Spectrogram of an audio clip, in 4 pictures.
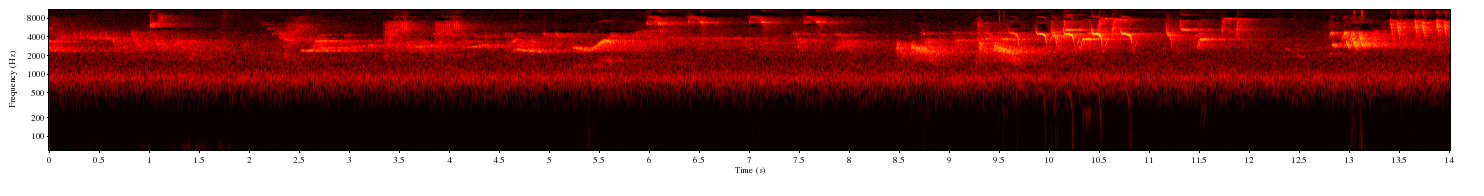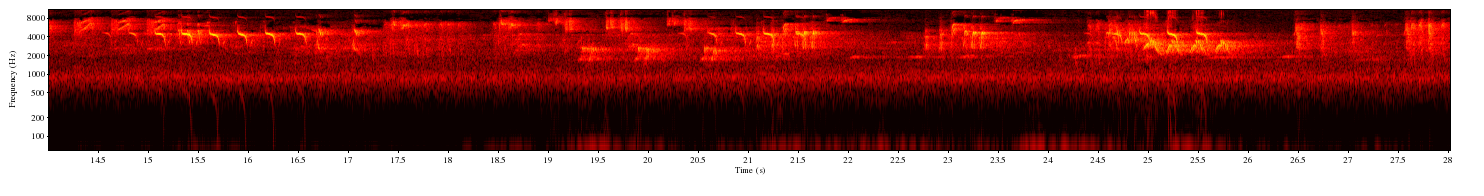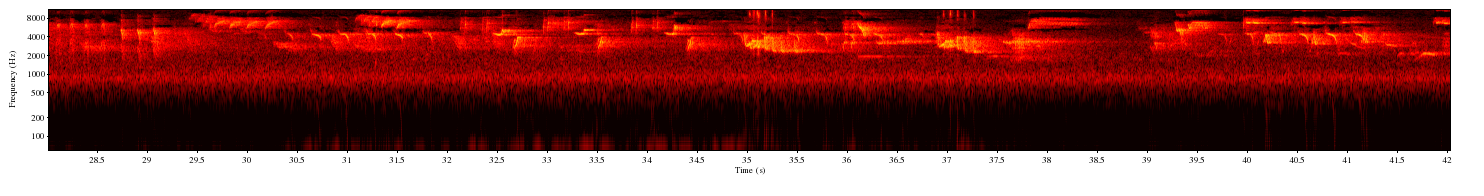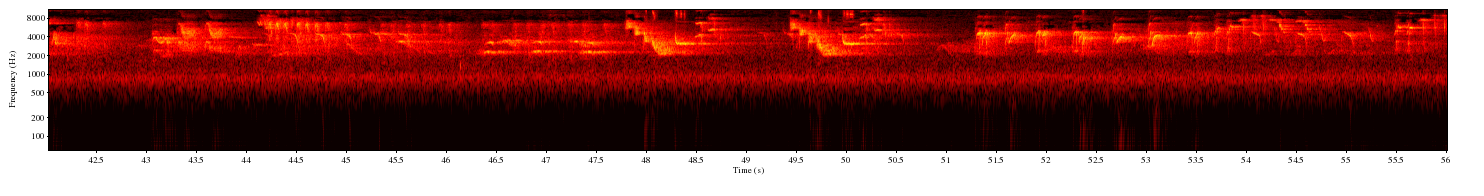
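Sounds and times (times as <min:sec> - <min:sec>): low background hiss: 0:00.0 - 0:56.0
birds chirping and trilling: 0:13.9 - 0:38.4.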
